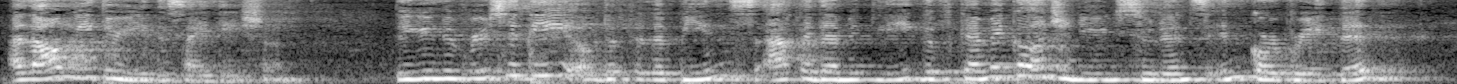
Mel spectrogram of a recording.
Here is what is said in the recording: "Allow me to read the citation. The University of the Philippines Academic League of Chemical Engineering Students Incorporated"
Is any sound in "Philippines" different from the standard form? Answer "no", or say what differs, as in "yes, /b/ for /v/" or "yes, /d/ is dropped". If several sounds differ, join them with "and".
yes, /s/ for /z/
